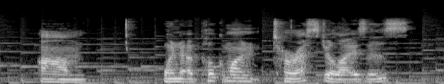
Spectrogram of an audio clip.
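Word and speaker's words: Terastallizes: um when a pokemon terrestrializes terrestrializes that's how i say it terrestrializes like extraterrestrial but like terrestri that's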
